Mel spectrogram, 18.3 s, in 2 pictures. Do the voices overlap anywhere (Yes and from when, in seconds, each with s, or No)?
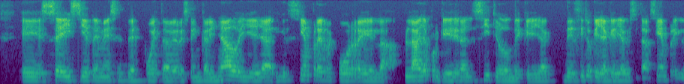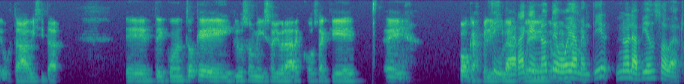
Yes, from 15.7 s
